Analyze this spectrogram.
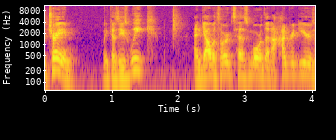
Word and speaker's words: Galbatorix: He needs to defeat Galbatorix eventually, but he has to train because he's weak, and Galbatorix has more than 100 years under his belt Right.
